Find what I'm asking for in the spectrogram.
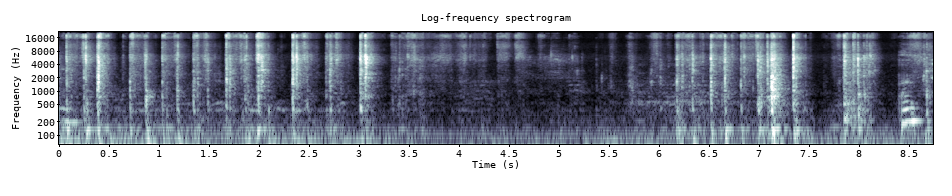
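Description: Tarot cards being shuffled by hand, rapid riffling bursts and soft flicks in uneven clusters, close and moderately loud, with a quieter pause in the middle and no talking over them.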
